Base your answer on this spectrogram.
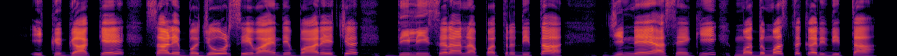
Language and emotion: Dogri, happy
